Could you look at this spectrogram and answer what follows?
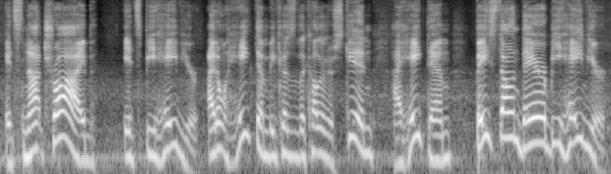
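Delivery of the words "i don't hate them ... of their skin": ordinary talk, nothing marked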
